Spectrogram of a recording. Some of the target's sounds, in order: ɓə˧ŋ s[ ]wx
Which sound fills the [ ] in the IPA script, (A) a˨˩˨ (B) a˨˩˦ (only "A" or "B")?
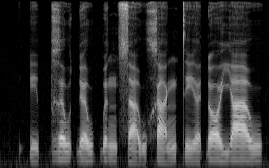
A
